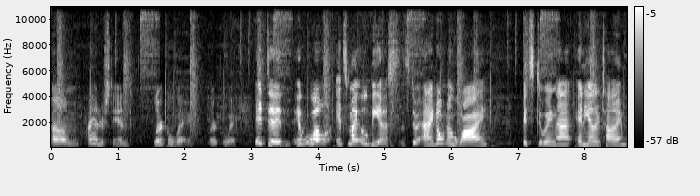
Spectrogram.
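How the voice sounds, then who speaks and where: With lively intonation, a woman talks at a moderate pace in a high voice. Music plays in the background. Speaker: twitch streamer. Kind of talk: casual game stream commentary.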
